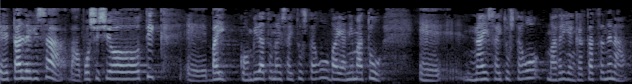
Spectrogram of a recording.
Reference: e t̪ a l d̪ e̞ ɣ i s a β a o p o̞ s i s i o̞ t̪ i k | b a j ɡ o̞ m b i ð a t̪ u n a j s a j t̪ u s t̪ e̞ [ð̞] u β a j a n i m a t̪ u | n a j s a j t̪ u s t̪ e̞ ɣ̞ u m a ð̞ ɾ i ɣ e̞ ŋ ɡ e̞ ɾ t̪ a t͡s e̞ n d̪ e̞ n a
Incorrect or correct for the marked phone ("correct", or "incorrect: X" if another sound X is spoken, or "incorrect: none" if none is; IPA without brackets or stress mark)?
incorrect: ɣ̞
